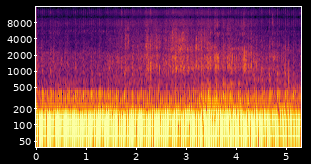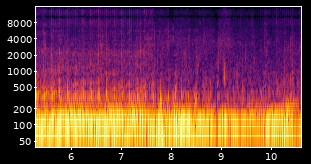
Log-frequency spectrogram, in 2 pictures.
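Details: Engine with new Tomei UEL headers at idle: deep rumble with a quick puffing tick that falls away as it settles; exhaust leak at the headers.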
